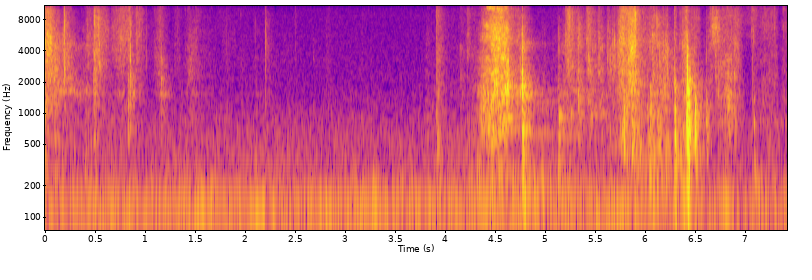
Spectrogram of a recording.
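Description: Paper is trimmed for a Graphic 45 couture card cover, giving soft scraping rasps that build into a cluster of louder, gritty cutting strokes near the end, close up and with no talking.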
